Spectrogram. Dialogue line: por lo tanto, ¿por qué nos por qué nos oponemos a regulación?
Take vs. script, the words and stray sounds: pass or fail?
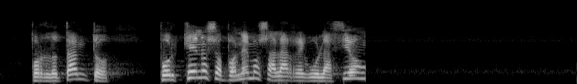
fail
